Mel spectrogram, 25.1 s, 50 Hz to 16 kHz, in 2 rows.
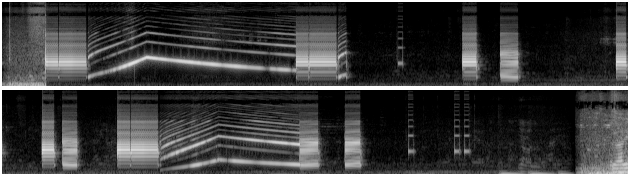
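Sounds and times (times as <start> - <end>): siren horn blasts: 0.9 - 6.9, 12.3 - 12.6, 14.8 - 19.8
siren wail: 0.9 - 6.9, 15.0 - 19.6.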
